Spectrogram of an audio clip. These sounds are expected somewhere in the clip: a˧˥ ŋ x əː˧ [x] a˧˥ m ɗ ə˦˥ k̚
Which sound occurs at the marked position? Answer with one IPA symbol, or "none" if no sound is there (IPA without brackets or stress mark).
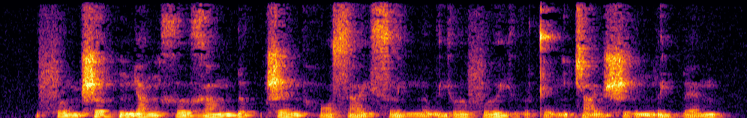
ɣ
